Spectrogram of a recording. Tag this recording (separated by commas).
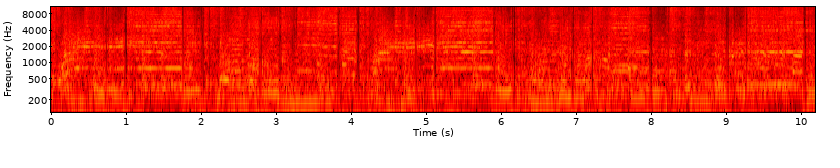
Music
